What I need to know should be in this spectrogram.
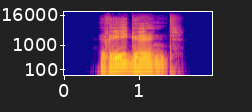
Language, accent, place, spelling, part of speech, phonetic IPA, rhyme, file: German, Germany, Berlin, regelnd, verb, [ˈʁeːɡl̩nt], -eːɡl̩nt, De-regelnd.ogg
- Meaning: present participle of regeln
